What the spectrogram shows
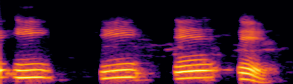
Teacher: अग्रभाग एक्टिव होता है जीभ का, ये वाला भाग एक्टिव होगा। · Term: अग्रस्वर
